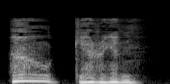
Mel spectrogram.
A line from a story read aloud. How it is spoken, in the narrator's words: she sighed in resignation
